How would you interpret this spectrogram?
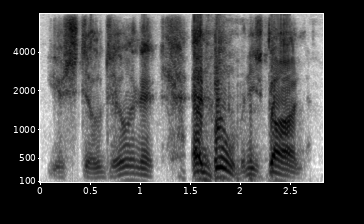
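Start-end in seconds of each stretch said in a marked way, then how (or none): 0.1-1.1 hushed, soft half-whisper. Retelling what someone half-whispered while walking past: imitating a half-whisper. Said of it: "he just whispers as he goes by".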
